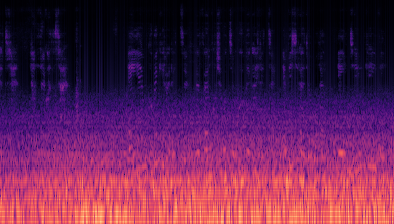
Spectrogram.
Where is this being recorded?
in a car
